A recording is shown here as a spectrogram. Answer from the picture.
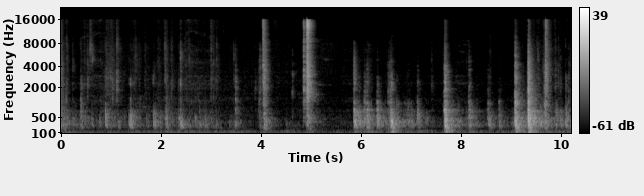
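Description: Hand screwdriver taking out the screws that hold a Maytag dryer's control console, to get at the timer: irregular small clicks, scrapes and knocks of metal tool on screw and plastic panel, with sharper taps about four, five, eight and nine seconds in.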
